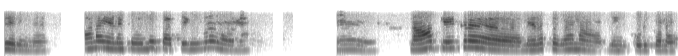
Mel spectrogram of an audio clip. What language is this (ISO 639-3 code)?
tam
